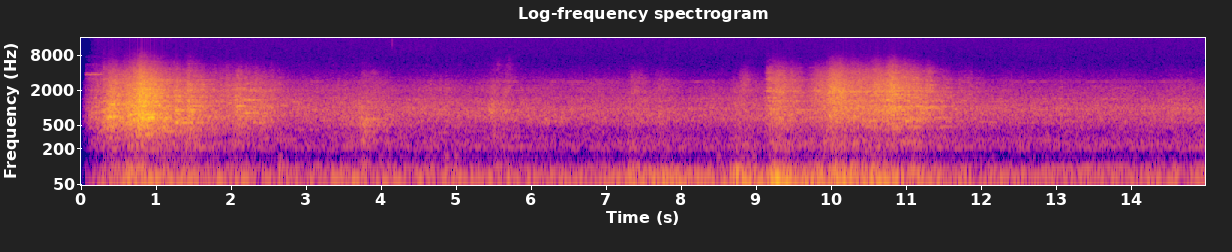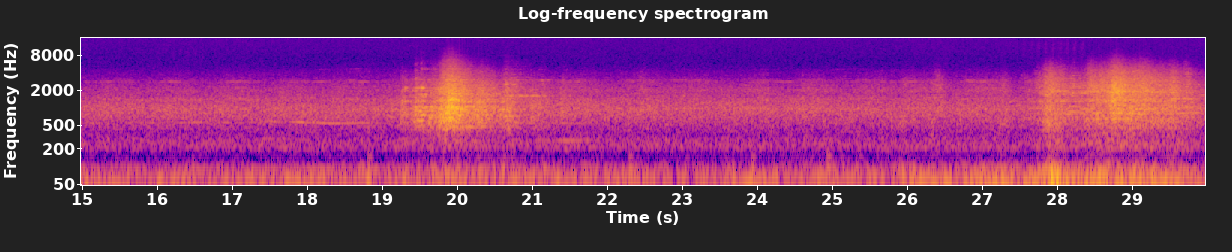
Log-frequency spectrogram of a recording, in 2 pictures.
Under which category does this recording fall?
Soundscapes > Urban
